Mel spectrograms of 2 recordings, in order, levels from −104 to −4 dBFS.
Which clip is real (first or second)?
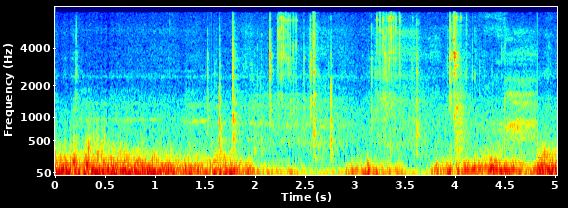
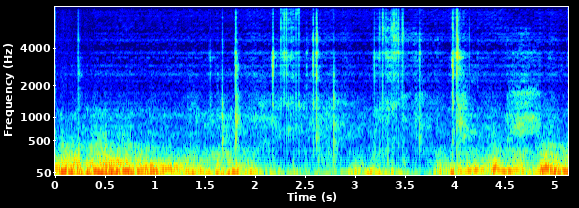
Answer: first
